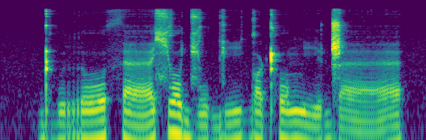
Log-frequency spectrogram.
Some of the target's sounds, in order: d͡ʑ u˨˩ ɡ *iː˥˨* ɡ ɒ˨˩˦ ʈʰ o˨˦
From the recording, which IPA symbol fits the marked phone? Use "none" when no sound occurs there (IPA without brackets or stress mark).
iː˨˦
